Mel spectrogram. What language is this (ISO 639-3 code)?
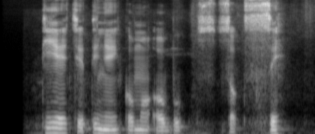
kln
